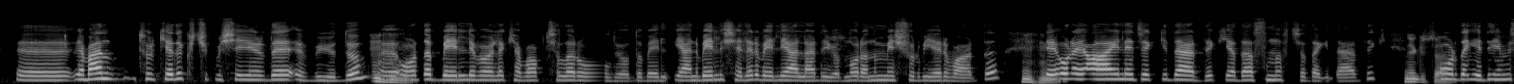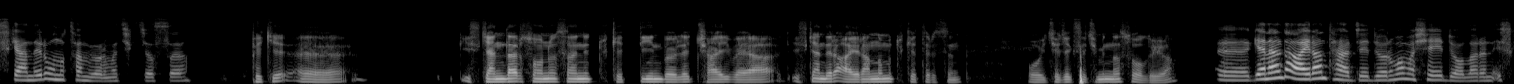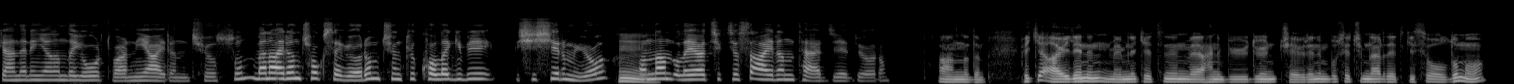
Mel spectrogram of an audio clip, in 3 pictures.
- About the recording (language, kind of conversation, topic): Turkish, podcast, Hangi yemekler seni en çok kendin gibi hissettiriyor?
- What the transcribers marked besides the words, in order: other background noise; tapping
